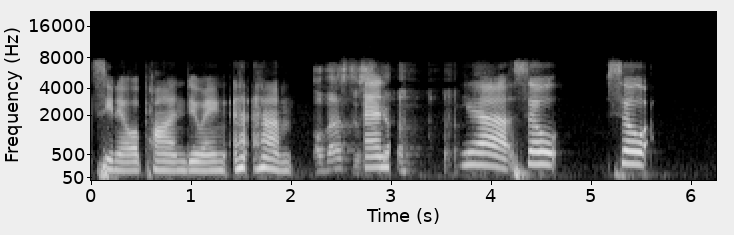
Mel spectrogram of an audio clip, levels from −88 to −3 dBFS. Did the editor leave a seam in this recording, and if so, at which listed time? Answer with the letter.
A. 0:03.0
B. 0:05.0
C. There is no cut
A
